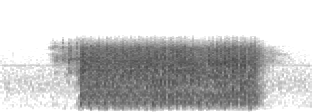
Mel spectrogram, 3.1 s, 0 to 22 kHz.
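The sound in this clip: A prototype three-barrel 30mm cannon fires in a helicopter turret test, a single continuous burst of very rapid, loud shots lasting under two seconds, with nothing else heard.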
